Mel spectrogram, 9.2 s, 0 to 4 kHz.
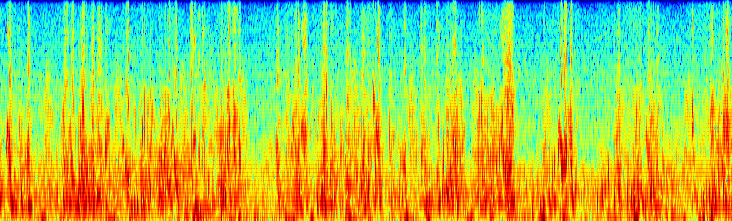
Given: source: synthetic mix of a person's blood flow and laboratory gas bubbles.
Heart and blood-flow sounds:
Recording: Doppler ultrasound of blood flow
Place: subclavian vein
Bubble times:
0.00-0.45 s: bubbles
0.65-1.39 s: bubbles
1.52-2.29 s: bubbles
2.38-3.04 s: bubbles
3.34-5.12 s: bubbles
5.25-5.83 s: bubbles
5.92-6.50 s: bubbles
6.74-7.26 s: bubbles
7.42-8.31 s: bubbles
8.60-9.16 s: bubbles
From the record:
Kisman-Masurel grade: 444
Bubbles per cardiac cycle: continuous sound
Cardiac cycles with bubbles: 100%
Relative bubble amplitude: maximal (0.775 to 0.999)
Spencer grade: 4 (maximum detectable bubble signal sounding continuously throughout systole and diastole of every cardiac period, and overriding the amplitude of the normal cardiac signals)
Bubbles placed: anywhere in the cardiac cycle

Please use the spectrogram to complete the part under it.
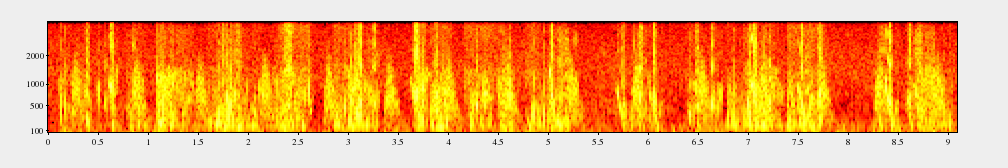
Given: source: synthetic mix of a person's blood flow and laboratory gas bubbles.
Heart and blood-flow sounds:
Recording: Doppler ultrasound of blood flow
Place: subclavian vein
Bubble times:
0.10-0.24 s: bubbles
0.35-0.45 s: bubbles
0.48-0.71 s: bubbles
0.78-1.00 s: bubbles
1.09-1.49 s: bubbles
1.58-2.15 s: bubbles
2.23-2.66 s: bubbles
2.83-3.33 s: bubbles
3.59-4.05 s: bubbles
4.15-4.71 s: bubbles
4.76-5.29 s: bubbles
5.64-6.13 s: bubbles
6.36-6.74 s: bubbles
6.78-7.77 s: bubbles
8.28-8.51 s: bubbles
8.55-9.05 s: bubbles
From the record:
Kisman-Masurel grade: 343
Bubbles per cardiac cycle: rolling drumbeat, 9 or more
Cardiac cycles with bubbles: 100%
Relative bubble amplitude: loud (0.450 to 0.775)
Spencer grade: 3 (all of the cardiac periods contain showers or single bubble signals, but not dominating or overriding the cardiac motion signals)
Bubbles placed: anywhere in the cardiac cycle

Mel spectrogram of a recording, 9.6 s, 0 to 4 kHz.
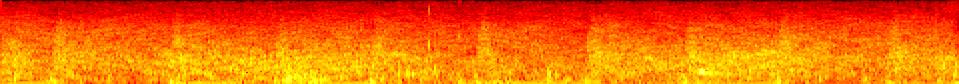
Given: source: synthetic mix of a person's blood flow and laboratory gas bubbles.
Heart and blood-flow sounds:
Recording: Doppler ultrasound of blood flow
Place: subclavian vein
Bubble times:
3.96-4.42 s: bubbles
4.55-4.61 s: bubbles
9.31-9.60 s: bubbles
From the record:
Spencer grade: 2 (many but less than half of the cardiac periods contain bubble signals, singularly or in groups)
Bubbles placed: anywhere in the cardiac cycle

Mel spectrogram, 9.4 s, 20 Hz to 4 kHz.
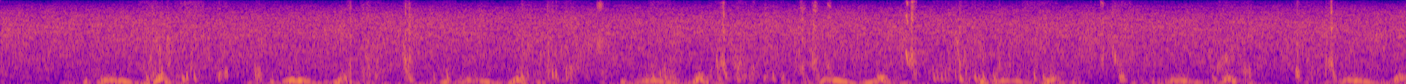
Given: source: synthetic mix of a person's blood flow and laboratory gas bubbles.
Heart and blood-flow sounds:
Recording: Doppler ultrasound of blood flow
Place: precordium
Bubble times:
0.91-1.90 s: bubbles
2.30-2.35 s: bubbles
2.39-2.56 s: bubbles
2.67-2.79 s: bubbles
2.88-3.03 s: bubbles
3.44-4.06 s: bubbles
4.32-4.54 s: bubbles
4.71-5.26 s: bubbles
5.30-5.56 s: bubbles
6.02-6.68 s: bubbles
6.81-7.06 s: bubbles
7.33-7.54 s: bubbles
8.04-8.36 s: bubbles
8.62-8.97 s: bubbles
From the record:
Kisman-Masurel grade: 232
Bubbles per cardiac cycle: several, 3 to 8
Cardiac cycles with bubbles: 50 to 99%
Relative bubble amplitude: moderate (0.250 to 0.450)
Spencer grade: 3 (all of the cardiac periods contain showers or single bubble signals, but not dominating or overriding the cardiac motion signals)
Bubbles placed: only in the low amplitude regions of the cardiac cycle

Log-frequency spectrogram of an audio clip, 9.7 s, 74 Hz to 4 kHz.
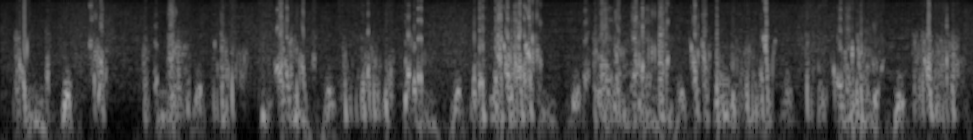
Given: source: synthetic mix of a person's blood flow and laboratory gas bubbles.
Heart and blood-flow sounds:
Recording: Doppler ultrasound of blood flow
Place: precordium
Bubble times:
0.12-0.30 s: bubbles
0.45-0.51 s: bubbles
0.88-1.08 s: bubbles
1.41-1.58 s: bubbles
1.66-1.92 s: bubbles
2.09-2.48 s: bubbles
2.57-3.08 s: bubbles
3.11-3.17 s: bubbles
3.38-3.95 s: bubbles
4.02-4.25 s: bubbles
4.68-5.42 s: bubbles
5.82-6.74 s: bubbles
6.88-7.76 s: bubbles
8.04-8.27 s: bubbles
8.30-8.85 s: bubbles
9.11-9.69 s: bubbles
From the record:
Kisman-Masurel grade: 343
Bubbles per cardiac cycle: rolling drumbeat, 9 or more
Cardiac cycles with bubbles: 100%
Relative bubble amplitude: loud (0.450 to 0.775)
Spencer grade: 3 (all of the cardiac periods contain showers or single bubble signals, but not dominating or overriding the cardiac motion signals)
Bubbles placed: only in the low amplitude regions of the cardiac cycle

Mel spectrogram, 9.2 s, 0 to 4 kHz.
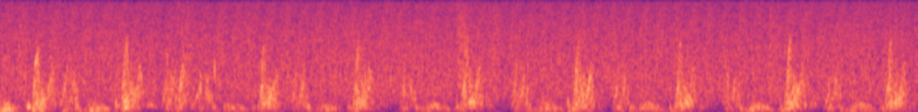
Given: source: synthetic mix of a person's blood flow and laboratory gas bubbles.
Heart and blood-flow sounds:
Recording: Doppler ultrasound of blood flow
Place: precordium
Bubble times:
2.11-2.19 s: bubbles
2.67-2.75 s: bubbles
From the record:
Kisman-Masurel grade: 113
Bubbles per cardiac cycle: 1 to 2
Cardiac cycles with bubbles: 1 to 10%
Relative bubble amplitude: loud (0.450 to 0.775)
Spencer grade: 1 (occasional bubble signal discernible with the cardiac motion signal, with majority of cardiac periods free of bubbles)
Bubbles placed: anywhere in the cardiac cycle

